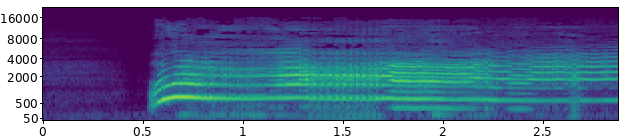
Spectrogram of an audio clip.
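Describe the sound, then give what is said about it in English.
A voice imitates the bison whistle that Aang uses to call Appa, with a loud, sustained, rising-then-level tone that starts abruptly and holds for a couple of seconds with a slight waver. “That's not what the bison whistle sounds like, but that's the closest approximation I can give and you think, oh, Aang's calling him.”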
